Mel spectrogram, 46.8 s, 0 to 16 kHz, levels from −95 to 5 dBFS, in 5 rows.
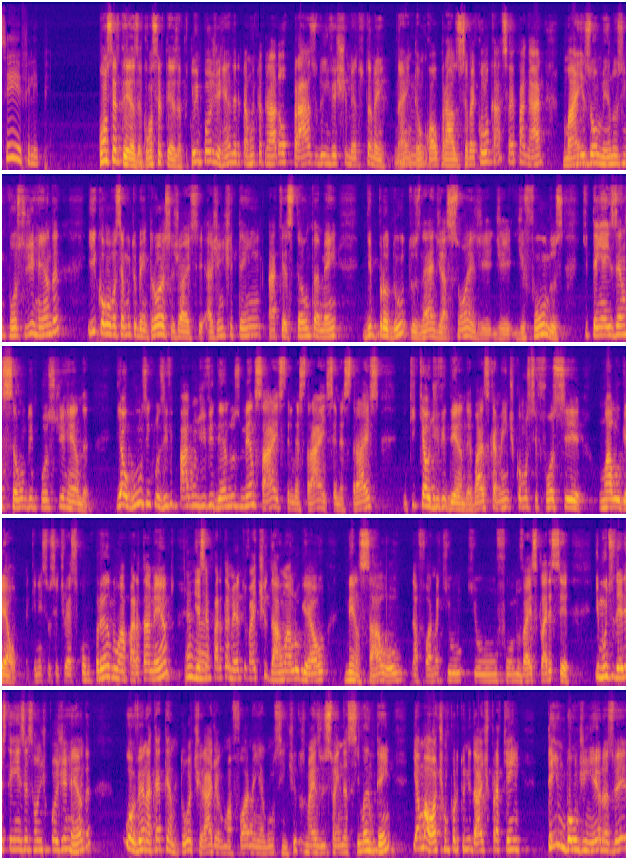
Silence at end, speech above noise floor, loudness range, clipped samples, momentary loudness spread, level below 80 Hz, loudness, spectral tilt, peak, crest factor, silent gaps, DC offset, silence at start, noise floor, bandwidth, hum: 0 s; 42 dB; 3 LU; under 0.1%; 11 LU; -58 dBFS; -18 LUFS; -3.5 dB/octave; 0 dBFS; 18 dB; none; under 0.1%; 0 s; -60 dBFS; 15 kHz; none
